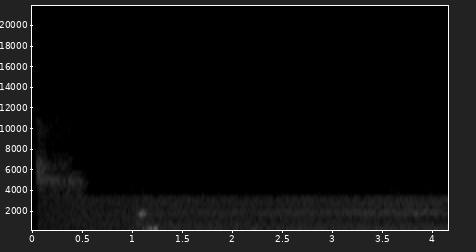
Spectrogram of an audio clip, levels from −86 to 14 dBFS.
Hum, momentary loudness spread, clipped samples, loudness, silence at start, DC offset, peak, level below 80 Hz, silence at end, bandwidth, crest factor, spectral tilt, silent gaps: none; 6 LU; under 0.1%; -65 LUFS; 0.05 s; under 0.1%; -44 dBFS; -86 dBFS; 0 s; 11 kHz; 22 dB; -2.5 dB/octave; none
